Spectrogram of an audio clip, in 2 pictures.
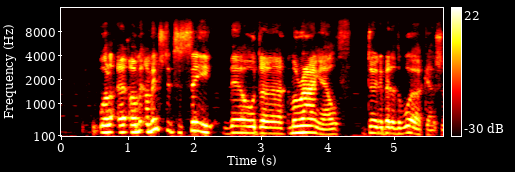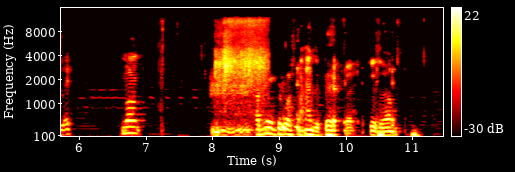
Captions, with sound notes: Well, I'm interested to see the old, er... ...meringue elf doing a bit of the work actually. [MUMBLES] [LAUGHTER] I need to wash my hands a bit, first.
